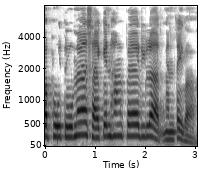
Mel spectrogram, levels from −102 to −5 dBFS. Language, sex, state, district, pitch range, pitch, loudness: Wancho, female, Arunachal Pradesh, Longding, 205-240 Hz, 230 Hz, -18 LUFS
